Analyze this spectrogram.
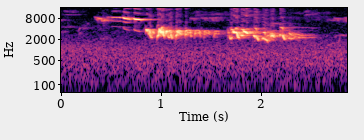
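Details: A robin singing around garden feeders: a thin, very high note, then two rapid, liquid warbling phrases, jumbled and twittering, over a quiet background.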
